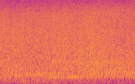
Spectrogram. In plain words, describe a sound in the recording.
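A burst of magical smoke whooshes.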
